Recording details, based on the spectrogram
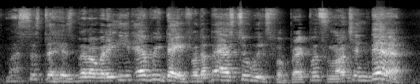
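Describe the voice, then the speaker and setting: A man's voice: high voice, expressive, fast, a bit bright. A man acting an exasperated, teasing suburban husband in a 1950s-style radio sitcom, sarcastic and emphatic. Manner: sarcastic, emphatic, repeats words for effect. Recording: roomy, distant, noisy home recording.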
